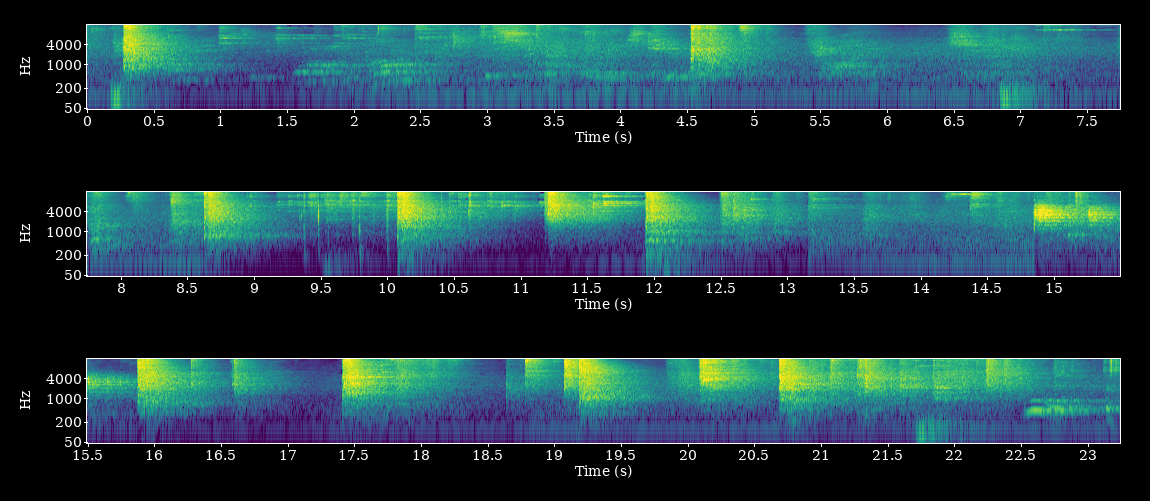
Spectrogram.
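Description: Hammer blows smashing a computer keyboard on a wooden stump: over a dozen hard thuds at irregular intervals, the first one the loudest, coming in a quick flurry near the end.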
